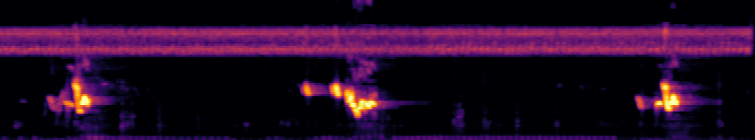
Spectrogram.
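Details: Young cucak ranting bulbul during trapping-by-luring: three chirpy, tumbling note clusters with a faint low rattling buzz between them and a steady high whine throughout.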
